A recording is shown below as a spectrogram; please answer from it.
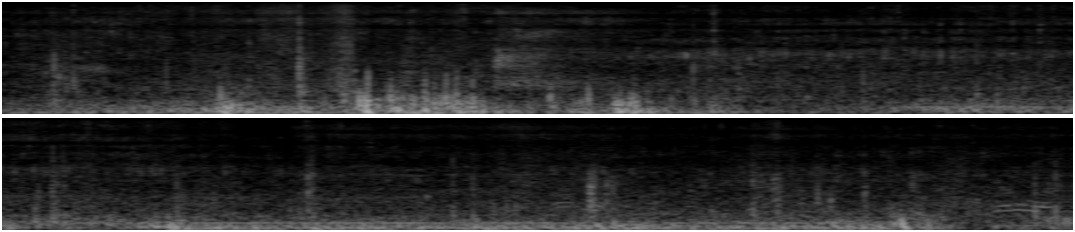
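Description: Knocks and thumps of someone climbing out of a yacht's cabin and stepping on deck, then a steady low rumble with a faint hum, like wind on the microphone, while walking along the deck.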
